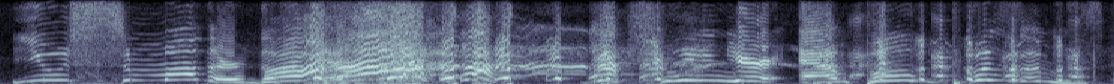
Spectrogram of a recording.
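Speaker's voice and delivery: high, drawn-out words through laughter; laughing outcry. Real, not acted. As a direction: cry it out slowly while cracking up. Teasing friend, cracking up.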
